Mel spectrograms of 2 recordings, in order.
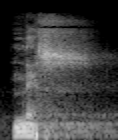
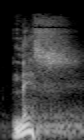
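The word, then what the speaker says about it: נס: Nes. Nes.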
